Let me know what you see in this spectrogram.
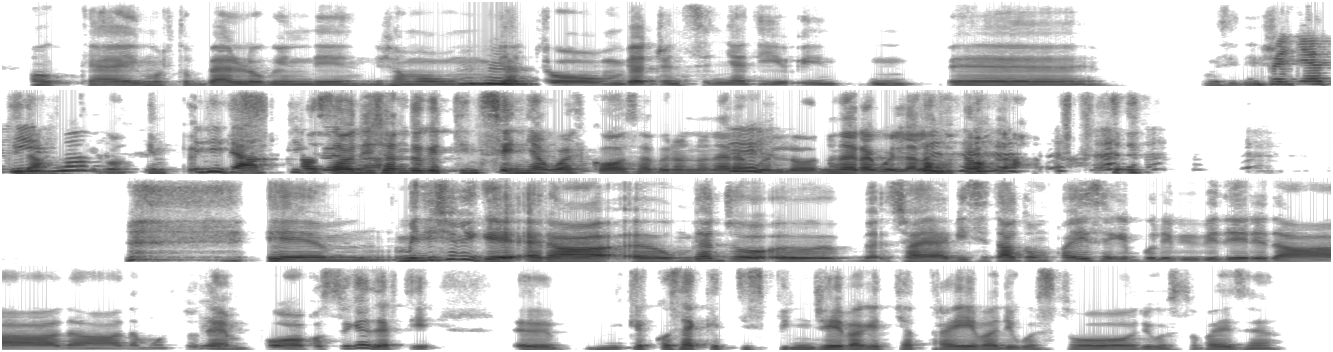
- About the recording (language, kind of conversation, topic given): Italian, podcast, Puoi raccontarmi di un viaggio che ti ha cambiato la vita?
- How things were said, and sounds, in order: other background noise; laughing while speaking: "Sì"; laughing while speaking: "la parola!"; laugh; chuckle; inhale; unintelligible speech; "cioè" said as "ceh"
